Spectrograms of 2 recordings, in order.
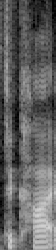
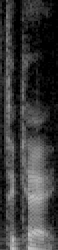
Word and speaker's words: Takei: I've heard it, it's George Takei. Takei. Okay. It, For some reason I thought it was Takai or something like now that.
